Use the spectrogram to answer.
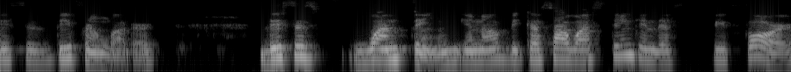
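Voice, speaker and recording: A woman speaks with a non-native accent at a fairly low pitch. Her pace is fairly slow and her pitch variation ordinary. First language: not English. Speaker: caller sharing a testimony. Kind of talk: testimony. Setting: call-in while driving. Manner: halting.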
